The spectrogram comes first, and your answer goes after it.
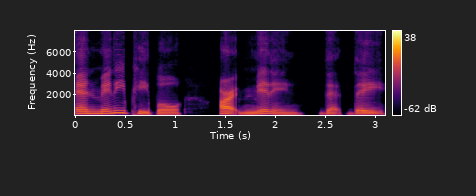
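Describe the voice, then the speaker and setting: The pace is very slow. The recording is very clean, with a silent background. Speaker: podcast host. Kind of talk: personal monologue podcast.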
